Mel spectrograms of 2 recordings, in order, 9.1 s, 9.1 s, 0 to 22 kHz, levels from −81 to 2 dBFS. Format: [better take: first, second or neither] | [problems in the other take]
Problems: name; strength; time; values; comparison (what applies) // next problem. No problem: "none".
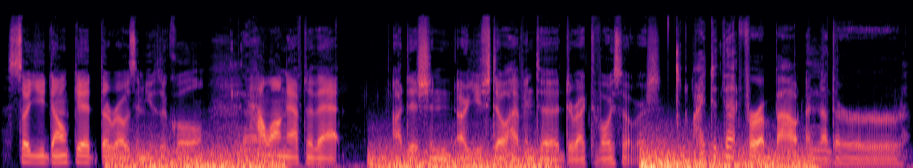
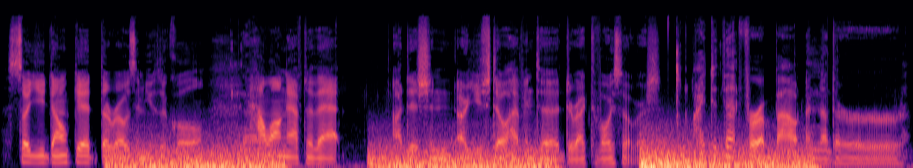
first | wind noise on the microphone; heavy; from 1 to 3 s, from 3.5 to 5.5 s and from 6.5 to 8 s; 9 dB below the speech; occasional gusts in the first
